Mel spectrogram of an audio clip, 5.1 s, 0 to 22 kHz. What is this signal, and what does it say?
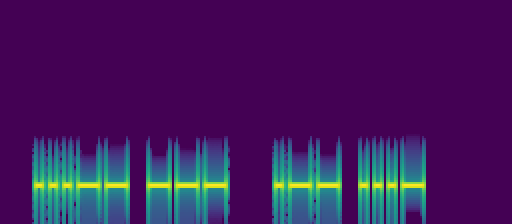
Morse code, heard as a keyed tone, about 17 wpm, 700 Hz. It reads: 3O WV
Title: Winter Field Day Exchanges 17wpm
